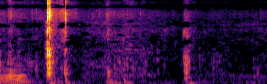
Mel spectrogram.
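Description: Footsteps on a forest trail of packed dirt, roots and dry leaf litter: a few short scuffs and knocks about half a second apart, with one sharp click about a third of a second in the loudest of them.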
